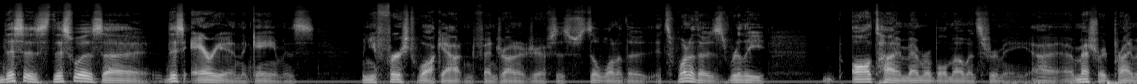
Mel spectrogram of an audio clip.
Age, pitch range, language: 20-39, 85-120 Hz, English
